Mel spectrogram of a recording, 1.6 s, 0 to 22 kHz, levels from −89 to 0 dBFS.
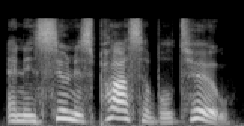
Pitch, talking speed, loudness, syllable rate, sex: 190 Hz, 220 wpm, -18 LUFS, 5.3 syllables/s, female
